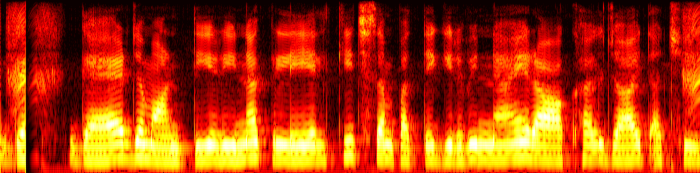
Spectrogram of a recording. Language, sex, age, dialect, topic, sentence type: Maithili, female, 18-24, Southern/Standard, banking, statement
